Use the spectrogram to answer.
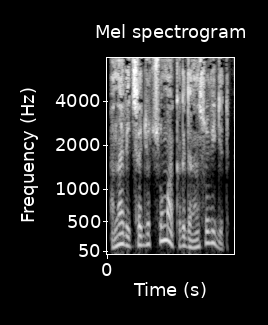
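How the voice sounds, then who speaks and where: A man's voice: medium pitch, very animated, rapid-fire, mellow, breathy edge, no room sound, studio quality, pitched above the performer's own voice. A male narrator voicing a frightened little girl who stammers and speaks on the verge of tears. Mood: anxious. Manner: timid, tearful, stammering.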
